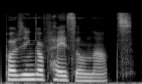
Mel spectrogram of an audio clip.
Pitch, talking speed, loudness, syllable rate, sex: 195 Hz, 125 wpm, -17 LUFS, 4.7 syllables/s, female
